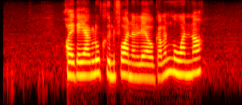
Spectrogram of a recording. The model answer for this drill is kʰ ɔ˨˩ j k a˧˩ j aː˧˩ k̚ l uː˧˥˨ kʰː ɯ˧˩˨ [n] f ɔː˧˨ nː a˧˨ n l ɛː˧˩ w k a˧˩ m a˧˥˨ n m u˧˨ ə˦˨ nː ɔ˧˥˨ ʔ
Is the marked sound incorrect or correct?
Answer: correct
